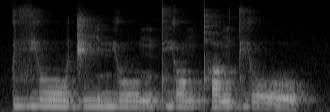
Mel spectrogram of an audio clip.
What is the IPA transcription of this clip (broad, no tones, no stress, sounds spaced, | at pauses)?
zʲ oː d͡ʒ iː nʲ oː ŋ ɵ tʲ j ɔː ŋ qʰ ɔ ŋ tʲ oː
